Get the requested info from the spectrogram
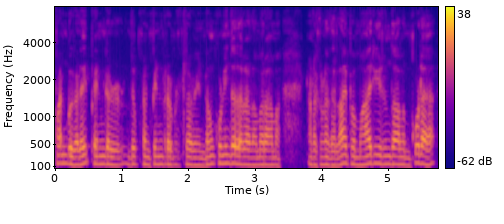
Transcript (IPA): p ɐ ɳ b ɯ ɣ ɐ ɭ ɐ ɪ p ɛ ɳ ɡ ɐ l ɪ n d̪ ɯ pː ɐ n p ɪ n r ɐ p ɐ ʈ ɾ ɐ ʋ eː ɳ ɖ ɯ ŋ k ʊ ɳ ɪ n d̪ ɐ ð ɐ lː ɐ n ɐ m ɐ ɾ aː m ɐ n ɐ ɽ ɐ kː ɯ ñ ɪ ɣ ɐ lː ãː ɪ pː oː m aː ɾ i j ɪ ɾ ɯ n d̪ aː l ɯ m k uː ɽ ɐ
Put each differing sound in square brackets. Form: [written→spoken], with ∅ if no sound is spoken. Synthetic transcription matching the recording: p ɐ ɳ b ɯ ɣ ɐ ɭ ɐ ɪ p ɛ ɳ ɡ ɐ [l→ɭ] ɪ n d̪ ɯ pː ɐ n p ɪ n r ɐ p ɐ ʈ [ɾ→r] ɐ ʋ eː ɳ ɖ ɯ [ŋ→m] k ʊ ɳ ɪ n d̪ ɐ ð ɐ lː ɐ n ɐ m ɐ ɾ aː m ɐ n ɐ ɽ ɐ kː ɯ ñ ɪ [ɣ→ð] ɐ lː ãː ɪ pː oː m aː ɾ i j ɪ ɾ ɯ n d̪ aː l ɯ m k uː ɽ ɐ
